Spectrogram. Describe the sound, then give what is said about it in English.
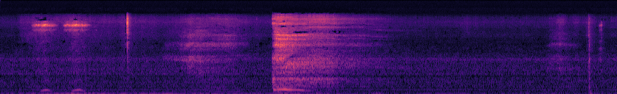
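A single deep breath: a broad rush of air that swells and then fades over about a second and a half, heard alone over a faint, steady low hum. “I heard a deep breath, so got it.”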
